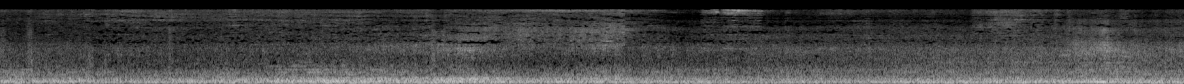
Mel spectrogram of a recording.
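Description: Double-stack intermodal freight cars rolling past on steel rails: a steady low rumble of wheels on track, with a few brief higher-pitched squeaks over it.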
